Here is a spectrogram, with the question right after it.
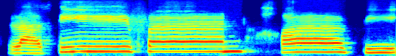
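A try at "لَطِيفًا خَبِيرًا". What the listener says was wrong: Kenapa panjang latifannya? Kan idhar. Tapi jangan buru-buru. Latifan khabiran.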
